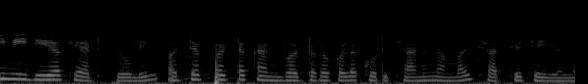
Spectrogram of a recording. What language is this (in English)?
Malayalam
